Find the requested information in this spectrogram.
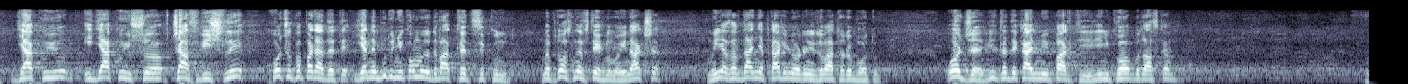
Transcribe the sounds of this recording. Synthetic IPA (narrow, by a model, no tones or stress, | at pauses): dʲakʊjʊidʲakʊjʊʃt͡ʃɔwt͡ʃɑsʋʲijʃlˠɪ | xɔt͡ʃʊpɔpeɾɛd̪ɐt̪ɪjanɛbud̪ʊnʲikɔmʊd̪ɔd̪ɐʋɑt̪ɪ̥t̪ɾɛsekund̪ | mɪpɾɔst̪ɔnɛwst̪ɪɦnemɔinɑkʃɛ | mɔjɛzɐwd̪ɑnʲːɐpɾɑʋʲilʲnɔːrɦɐnʲizʊʋɑt̪ɪɾɔbɔt̪ʊ | ɔʒɛʋʲid̪ɾɐd̪ɪkɑlʲnɔjipɑrtʲijilʲinʲkɔbud̪lˠɑskɐ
